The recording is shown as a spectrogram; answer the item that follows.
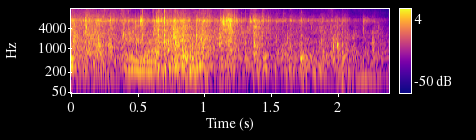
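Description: Plastic bags and a woven plastic sack rustling and crinkling as they are handled and opened, a steady crackle with many small clicks.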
